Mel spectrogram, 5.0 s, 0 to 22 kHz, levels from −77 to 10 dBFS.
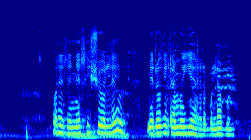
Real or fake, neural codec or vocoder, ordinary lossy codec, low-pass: real; none; none; none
